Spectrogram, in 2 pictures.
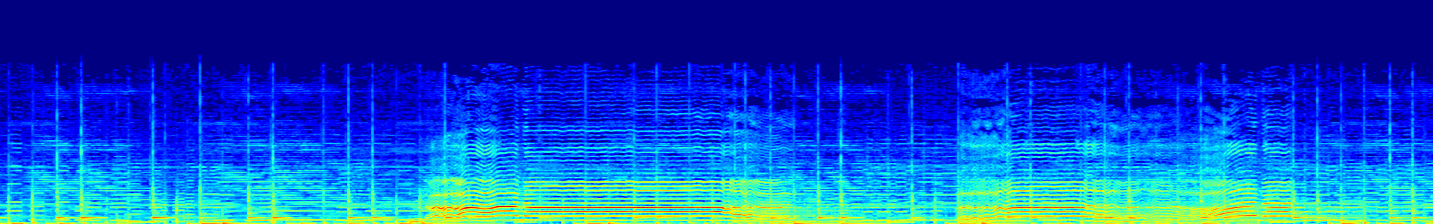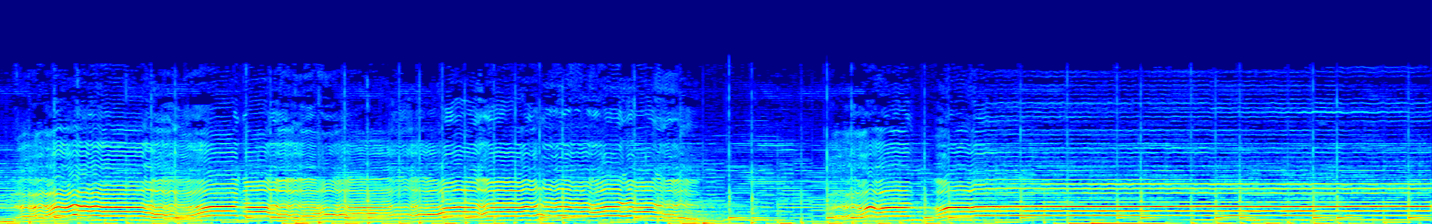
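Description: Female Hindustani classical vocal in raga Shankara, holding long high notes joined by sweeping glides. Tabla keeps a steady rhythm underneath, with a sustained drone.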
